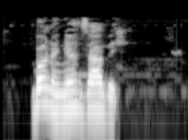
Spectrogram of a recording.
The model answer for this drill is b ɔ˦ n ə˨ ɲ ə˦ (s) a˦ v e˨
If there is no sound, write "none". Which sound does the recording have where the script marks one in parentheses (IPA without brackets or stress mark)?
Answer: z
